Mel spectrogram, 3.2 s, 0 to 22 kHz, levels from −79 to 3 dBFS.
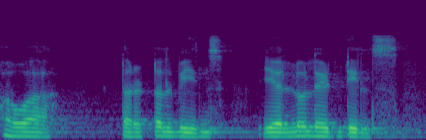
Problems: constant background noise, background conversations at intervals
